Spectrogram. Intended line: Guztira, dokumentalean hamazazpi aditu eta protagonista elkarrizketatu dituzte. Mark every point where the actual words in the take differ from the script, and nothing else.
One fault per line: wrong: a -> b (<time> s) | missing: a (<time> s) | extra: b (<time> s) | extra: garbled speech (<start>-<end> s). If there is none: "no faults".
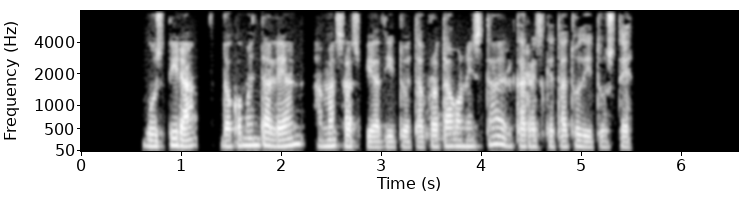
no faults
